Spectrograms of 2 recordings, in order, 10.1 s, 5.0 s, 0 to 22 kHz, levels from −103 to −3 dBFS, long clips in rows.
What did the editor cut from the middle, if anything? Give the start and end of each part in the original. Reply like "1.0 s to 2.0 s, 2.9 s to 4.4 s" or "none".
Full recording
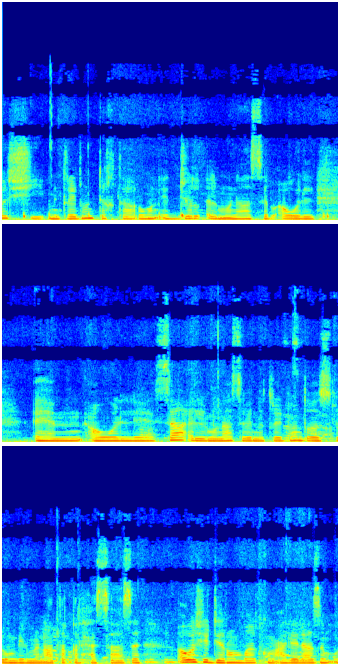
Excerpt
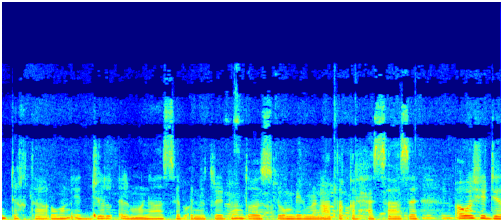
2.8 s to 5.8 s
